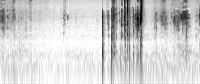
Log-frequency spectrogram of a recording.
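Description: Tarot cards being handled: after a quiet stretch, a run of short, crisp clicks and rustles over the last two seconds.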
